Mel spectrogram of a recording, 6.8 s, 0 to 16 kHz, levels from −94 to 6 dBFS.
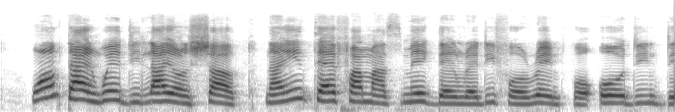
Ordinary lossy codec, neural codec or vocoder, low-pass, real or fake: Opus, 64 kbps; vocoder, 24 kHz, 100 mel bands, Vocos; 10.8 kHz; fake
